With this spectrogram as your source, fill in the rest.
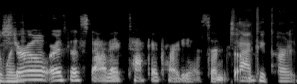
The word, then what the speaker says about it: tachycardia: tachycardia.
